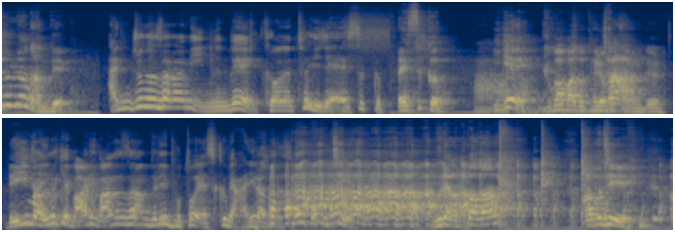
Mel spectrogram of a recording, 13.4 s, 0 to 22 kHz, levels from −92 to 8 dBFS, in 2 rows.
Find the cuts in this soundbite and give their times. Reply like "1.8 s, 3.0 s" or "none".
none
